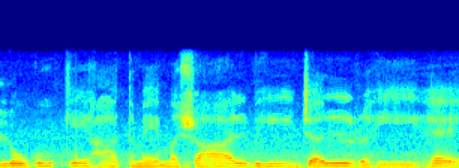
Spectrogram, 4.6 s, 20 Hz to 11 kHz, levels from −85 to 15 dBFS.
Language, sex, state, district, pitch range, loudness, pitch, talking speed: Hindi, female, Madhya Pradesh, Dhar, 165-180 Hz, -16 LUFS, 170 Hz, 115 wpm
